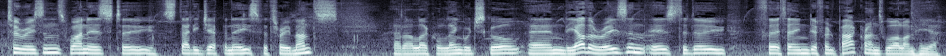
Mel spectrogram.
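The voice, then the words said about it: Australian accent. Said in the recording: “I've noticed the Australian accent.”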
